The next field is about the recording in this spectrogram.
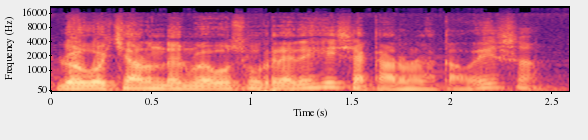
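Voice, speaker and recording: A male actor plays a devout man with secrets to tell in a radio drama. His pitch moves in lively swings as he recounts things deliberately and dramatically, pausing and hesitating. Faint music sits behind the voice. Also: close to an everyday voice. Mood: reverent, eager. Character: devout, talkative male storyteller revealing old secrets.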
